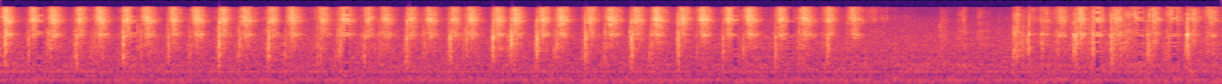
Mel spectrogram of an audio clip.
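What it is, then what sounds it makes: Plastic glitter pots tapped with nails. Long nails rapidly tap and scratch across the lids of small clear domed plastic pots full of glitter, set in a pink plastic tray. The result is a dense run of bright, crisp clicks over a steady low hum. The clicks briefly thin out into a softer scratch before resuming.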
